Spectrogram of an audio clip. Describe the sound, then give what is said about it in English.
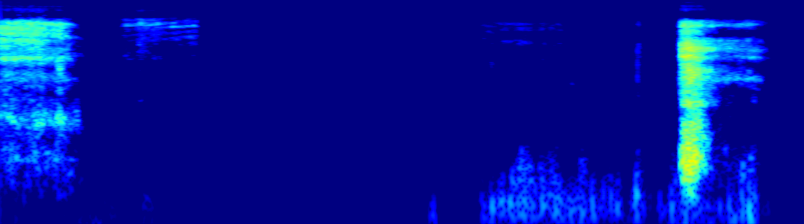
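Breathing exercise, in through the nose and out through the mouth: three airy breath bursts, a loud one at the start, a softer one just after and a strong one near the end, with faint low rustling in the quiet gap between. “when you breathe in through your nose, exhale through your mouth.”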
